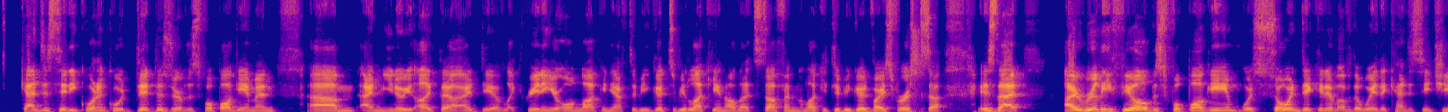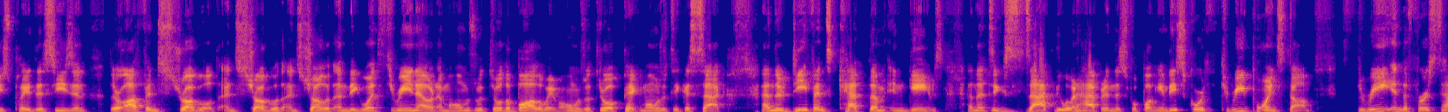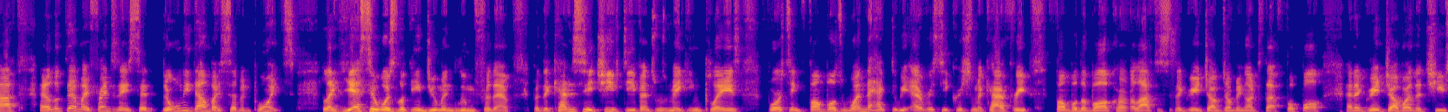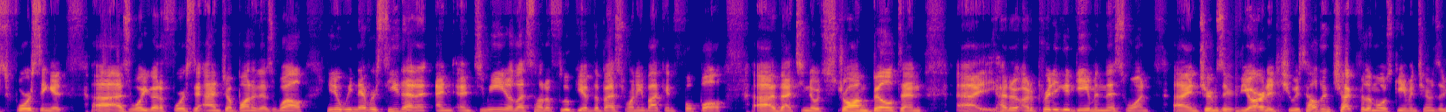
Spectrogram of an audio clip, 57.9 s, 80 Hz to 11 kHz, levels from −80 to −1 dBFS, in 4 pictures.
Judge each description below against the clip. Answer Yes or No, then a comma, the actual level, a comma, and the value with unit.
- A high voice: No, medium, 140 Hz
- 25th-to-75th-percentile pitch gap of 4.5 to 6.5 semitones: No, average, 3.9 semitones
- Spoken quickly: Yes, fast, 275 wpm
